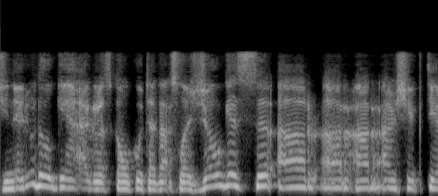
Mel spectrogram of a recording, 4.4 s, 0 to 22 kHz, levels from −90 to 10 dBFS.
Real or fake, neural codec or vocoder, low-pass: fake; codec, 16 kHz, 1.1 kbps, Voila-Tokenizer; 7.2 kHz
